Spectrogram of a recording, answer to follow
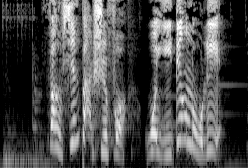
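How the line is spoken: Loud. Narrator (Chinese): 达克大声的对巴尔说

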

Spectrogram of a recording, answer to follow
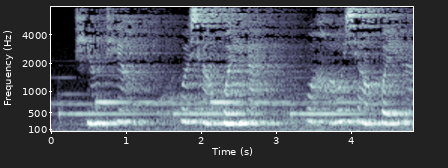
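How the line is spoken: Soft longing call. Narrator (Chinese): 他看到杜梅离他越来越远，口中还轻声的喊

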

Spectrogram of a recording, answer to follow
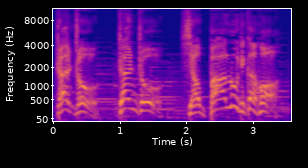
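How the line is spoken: Faint distant shouting. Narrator (Chinese): 隐隐约约的吼叫声

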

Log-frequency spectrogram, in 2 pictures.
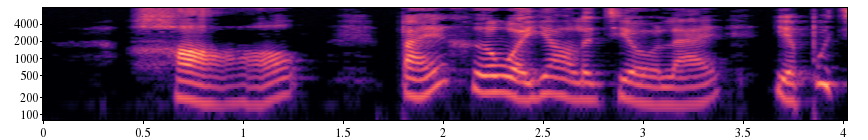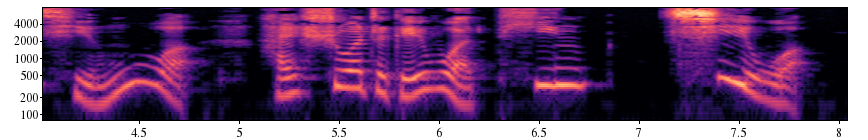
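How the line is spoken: Laughing. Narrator (Chinese): 平儿笑道

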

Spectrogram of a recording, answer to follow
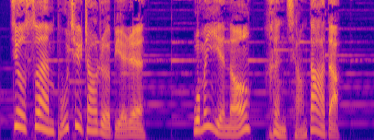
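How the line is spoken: Teacher's raised voice. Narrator (Chinese): 布鲁莫老师提高声音，对全班的小朋友说

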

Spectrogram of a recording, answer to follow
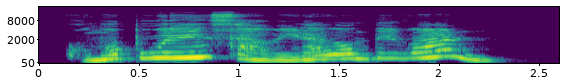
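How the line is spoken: Shouting in the dark. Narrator (Spanish): gritó Violet en la oscuridad

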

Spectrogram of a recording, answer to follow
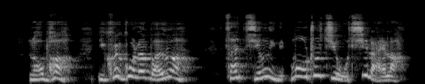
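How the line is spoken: Surprised shout. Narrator (Chinese): 他惊讶的喊道

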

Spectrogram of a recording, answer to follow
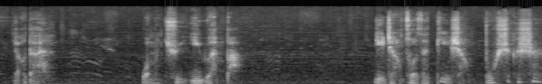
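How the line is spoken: Soft. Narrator (Chinese): 他轻声对他说

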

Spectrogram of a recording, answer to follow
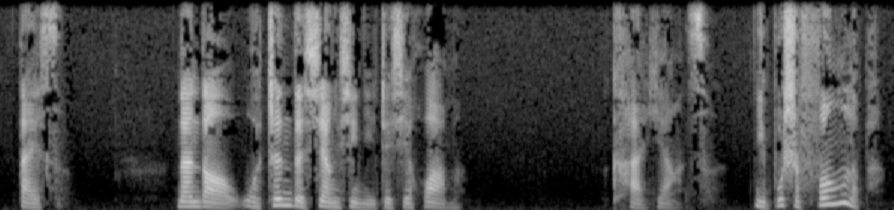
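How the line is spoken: Cold question. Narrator (Chinese): 对戴斯冷冷的问

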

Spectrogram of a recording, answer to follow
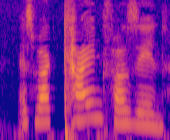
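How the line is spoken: Angry shout. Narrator (German): rief Harry zornig

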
